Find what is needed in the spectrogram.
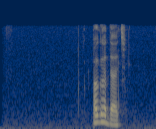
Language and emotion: Russian, neutral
